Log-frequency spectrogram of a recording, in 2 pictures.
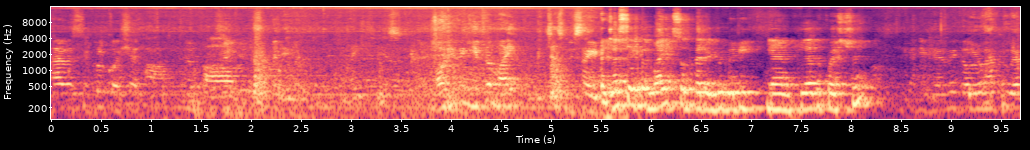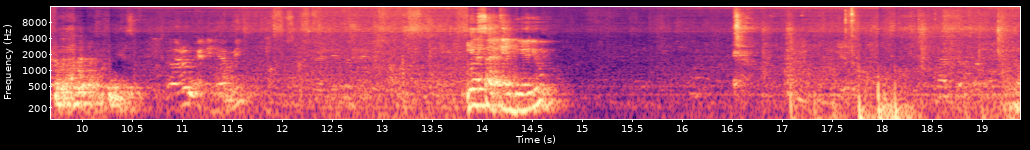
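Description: A woman speaks through a loudspeaker on an online call.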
